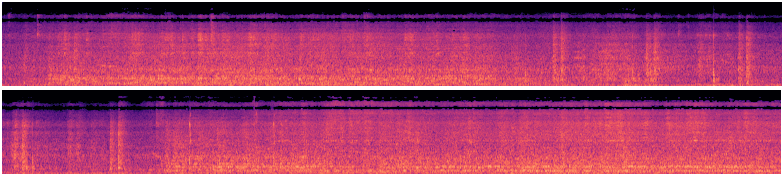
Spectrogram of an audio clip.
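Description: Ome Line electric commuter train running along the track, heard from inside the front cab: a steady running hum with two held tones and a low rumble. In the middle the hum eases and a run of wheel clicks over the rails comes through, then it builds back up and runs louder to the end.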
